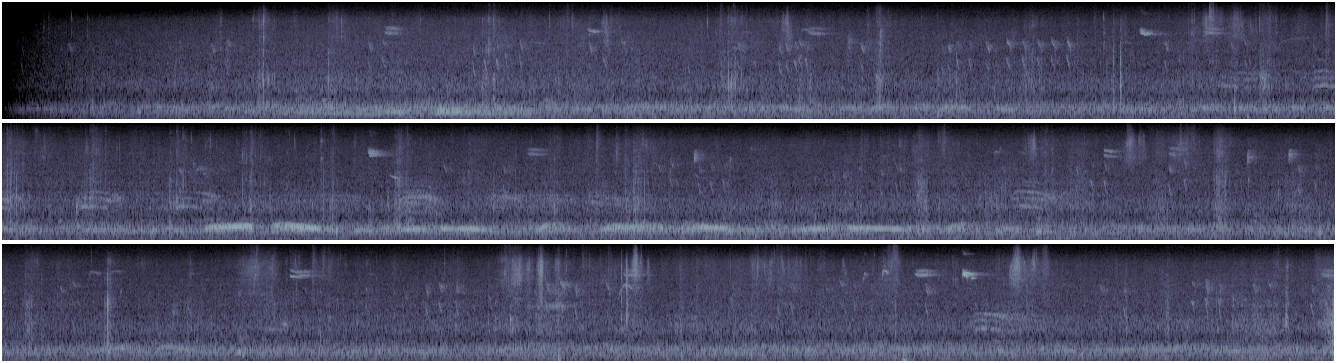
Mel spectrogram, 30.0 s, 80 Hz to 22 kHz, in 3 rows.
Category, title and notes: Soundscapes > Nature
Horse Grazing and Snorting
Horse grazing on grass in a small field. The horse can be heard 'snorting' in the second half of the recording. Birds can be heard, including a common woodpigeon flying past as well as calling. Warm sunny day in the high 20s Celsius with some light wind blowing through adjacent trees and bushes. Recorded with a Zoom F6 and Clippy mic in a parabolic reflector.
grazing, horse, horse-grazing, snorting, ZoomF6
